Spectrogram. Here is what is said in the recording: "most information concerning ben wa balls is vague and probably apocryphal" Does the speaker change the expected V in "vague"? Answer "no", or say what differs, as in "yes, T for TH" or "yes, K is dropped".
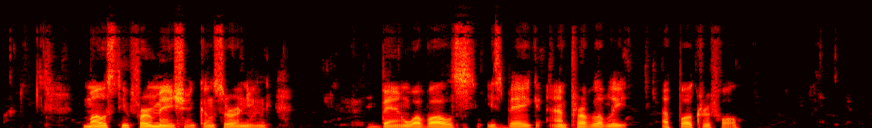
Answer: yes, B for V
